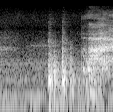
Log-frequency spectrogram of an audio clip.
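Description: A man's short laugh: two brief voiced bursts about a second in, then a breathy exhale that swells near the end.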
